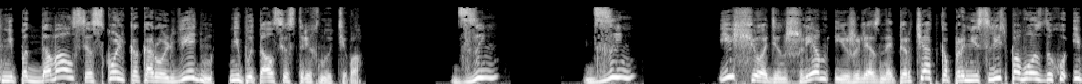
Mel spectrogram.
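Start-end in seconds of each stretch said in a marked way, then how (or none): 5.6-7.9 high ringing clang sounds; metallic clangs. A narrator's reading. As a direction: ring out like metal striking.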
